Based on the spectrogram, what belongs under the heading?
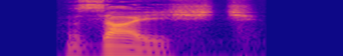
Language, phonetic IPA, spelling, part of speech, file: Polish, [zajɕt͡ɕ], zajść, verb, Pl-zajść.ogg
